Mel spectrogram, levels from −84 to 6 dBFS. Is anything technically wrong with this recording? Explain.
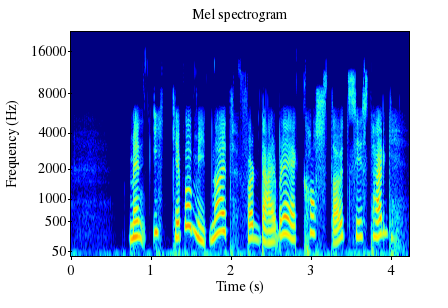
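Yes. Throughout, the speech sounds gritty, with treble flickering in and out and a rough aliased edge, likely Bluetooth SBC compression heavily starving upper sub-bands, consistent with a bitrate near 64 kbps.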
